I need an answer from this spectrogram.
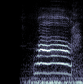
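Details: Tux, a loud-mouthed pet cat, yells at its owner indoors in a daily telling-off: one long, loud, steady meow that drops at its close, after which a person asks what's the matter.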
